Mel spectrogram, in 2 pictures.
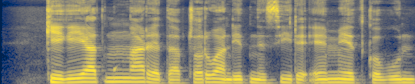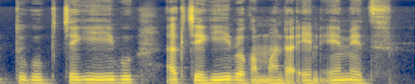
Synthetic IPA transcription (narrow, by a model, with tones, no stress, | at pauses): kɪ˨kɪ˦ja˦tmu˦ŋa˦ɾɛ˨ta˨p̚t͡ʃɔ˦ɾwa˨ndi˦tne˨si˦ɾe˨ʔe˦me˦t̪ko˨bu˦ntu˨ku˨kt͡ʃe˨ki˦jbu˦a̰˨˦kt͡ʃe˨k̬i˦i˦bɛ˨kɔ̰˨ma̰˨nda̰˨ʔḛ˨nḛ˦me˨t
